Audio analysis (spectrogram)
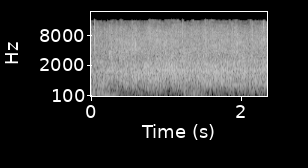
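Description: Applause for the Secretary General at a formal speech event of Indonesia's land ministry, a steady wash of many hands clapping at moderate distance throughout, without a break.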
